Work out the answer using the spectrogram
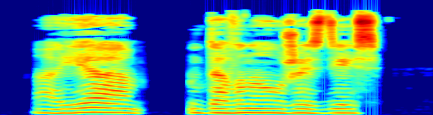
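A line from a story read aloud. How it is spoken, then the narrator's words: Hoarse voice from behind. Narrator (Russian): раздался за спиной хриплый голос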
